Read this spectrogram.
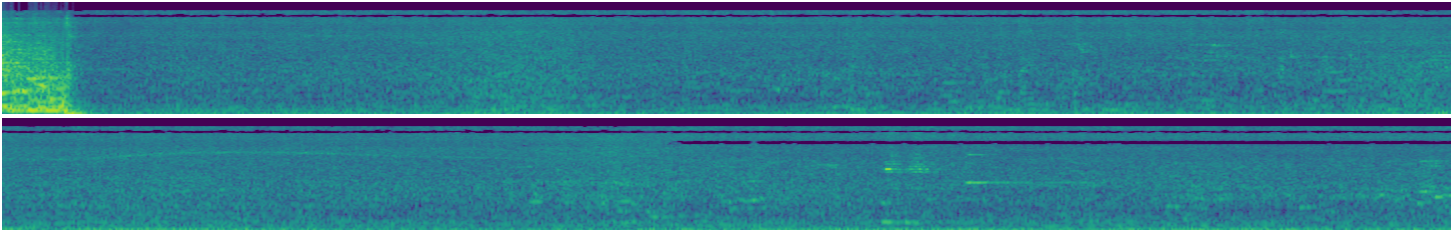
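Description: Music plays loudly through a loudspeaker with a heavy bass.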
